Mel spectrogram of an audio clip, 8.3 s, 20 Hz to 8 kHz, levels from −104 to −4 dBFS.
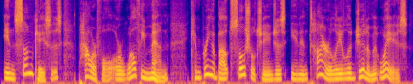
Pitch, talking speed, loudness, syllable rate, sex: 160 Hz, 115 wpm, -17 LUFS, 4.2 syllables/s, male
